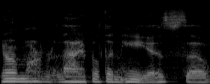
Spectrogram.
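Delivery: hushed, secretive half-whisper. Telling another character something in confidence: half-whispering. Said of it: "I whispered it".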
